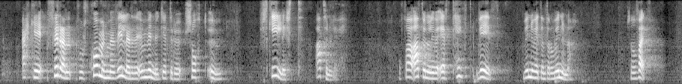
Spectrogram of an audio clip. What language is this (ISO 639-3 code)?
isl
